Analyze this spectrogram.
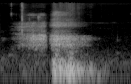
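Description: Heavy breathing blown close into a microphone: a rushing inhale followed by a louder, breathy exhale with low rumbling buffet, then it fades out. No talking.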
